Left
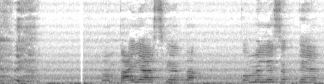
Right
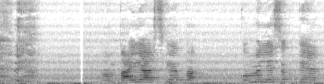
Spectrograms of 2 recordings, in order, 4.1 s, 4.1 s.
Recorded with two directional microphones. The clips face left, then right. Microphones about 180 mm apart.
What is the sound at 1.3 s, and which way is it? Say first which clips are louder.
A woman's voice: left 1 dB; 25° left (ahead or behind).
